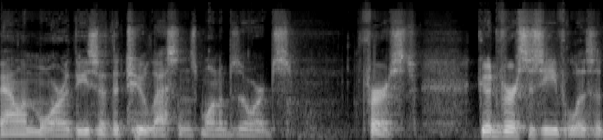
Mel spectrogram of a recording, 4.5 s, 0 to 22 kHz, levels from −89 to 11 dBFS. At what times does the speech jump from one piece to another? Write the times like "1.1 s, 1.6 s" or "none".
none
